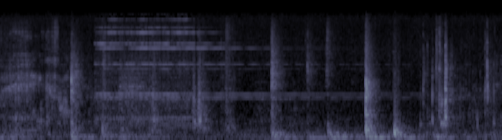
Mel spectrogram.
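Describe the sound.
A telephone bell rings for about two seconds in a steady, faint electronic tone while someone talks with nervous exclamations over it.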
